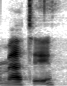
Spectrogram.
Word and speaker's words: Maté: for pronunciation and in Hungarian the emphasis is always on the first syllable of a word uh and the A's have accents over them properly so Gabor mate uh is my father-in-law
